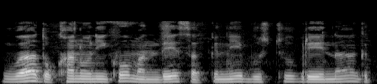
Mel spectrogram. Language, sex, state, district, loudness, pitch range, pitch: Garo, male, Meghalaya, South Garo Hills, -19 LUFS, 120-130 Hz, 125 Hz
